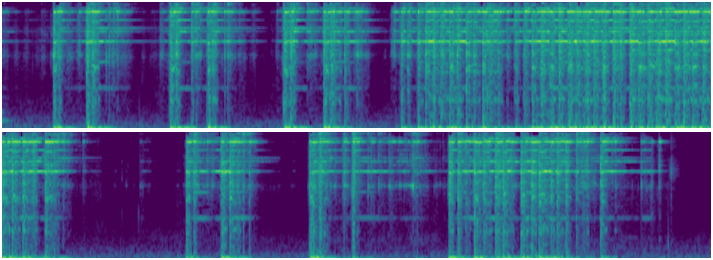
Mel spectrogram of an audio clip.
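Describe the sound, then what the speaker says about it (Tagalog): A bright metal sacristy bell rings in quick repeated bursts, some short, one long sustained trill, with brief silences between, close and loud. "bumili ako ng bell na ganito. Kasi tingnan nyo naman oh, parehas ng tunog ng bell sa simbahan"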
